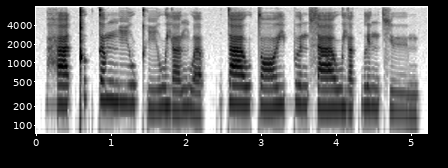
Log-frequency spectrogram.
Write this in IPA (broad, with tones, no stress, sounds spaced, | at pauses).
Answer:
h aː˧ t̚ kʰ ʊ˥ k̚ t̪ ɐ˥ m ŋ iː˧ w kʰ iː˨˥ w j ɐ˨˥ ŋ w ɐ˨ p̚ | t̪ aː˧ w t̪ ɔː˨˥ j p ɵ˧ n s aː˨˧ w j ɐ˨˥ k̚ l ɪ˧ ŋ t͡s yː˨˩ m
